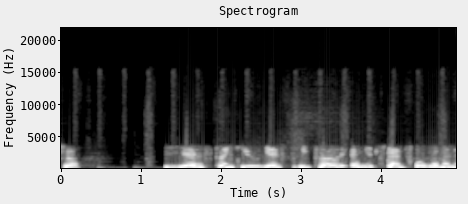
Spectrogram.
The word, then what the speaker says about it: WIZO: How do we pronounce it? Pleasure. Yes, thank you. Yes, WIZO, and it stands for Women International Zionist Organization.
